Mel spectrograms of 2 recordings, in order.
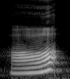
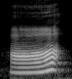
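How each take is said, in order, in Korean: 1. 중간 높이에서 높은 높이로 올라가요. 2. 중간 높이에서 높은 높이로 올라가요.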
